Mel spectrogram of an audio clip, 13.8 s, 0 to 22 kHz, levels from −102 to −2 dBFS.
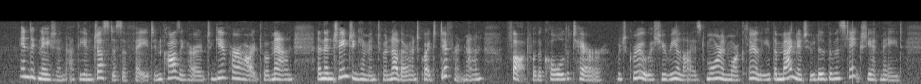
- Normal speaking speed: No, fast, 210 wpm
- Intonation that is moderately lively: Yes, average, 3.3 semitones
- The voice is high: Yes, high, 240 Hz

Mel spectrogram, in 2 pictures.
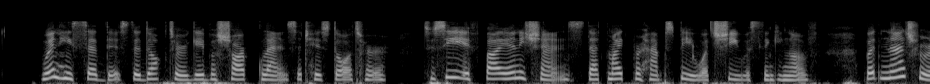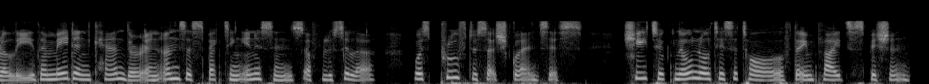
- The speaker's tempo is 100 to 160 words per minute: No, average, 170 wpm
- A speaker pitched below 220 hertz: No, high, 235 Hz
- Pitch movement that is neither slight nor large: Yes, average, 3.2 semitones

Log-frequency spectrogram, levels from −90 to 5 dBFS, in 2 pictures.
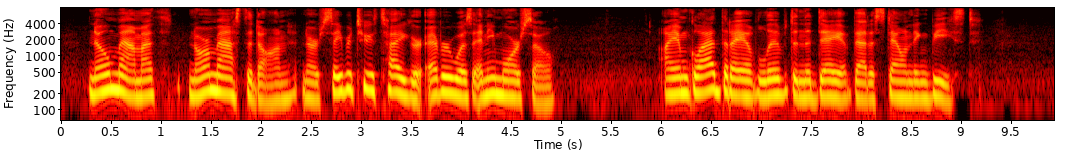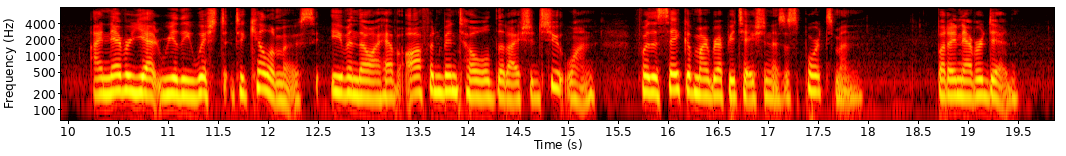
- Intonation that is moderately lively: Yes, average, 3.4 semitones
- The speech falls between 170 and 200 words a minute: Yes, average, 180 wpm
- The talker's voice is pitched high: No, medium, 180 Hz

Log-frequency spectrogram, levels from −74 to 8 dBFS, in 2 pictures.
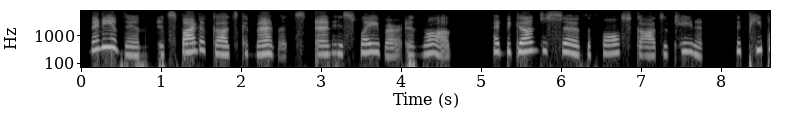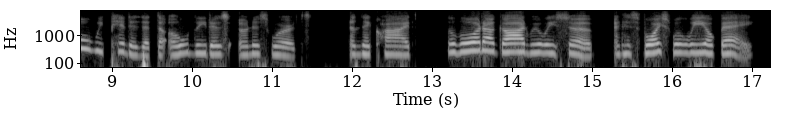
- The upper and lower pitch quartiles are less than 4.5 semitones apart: Yes, average, 3.5 semitones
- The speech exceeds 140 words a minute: Yes, average, 165 wpm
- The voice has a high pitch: Yes, high, 230 Hz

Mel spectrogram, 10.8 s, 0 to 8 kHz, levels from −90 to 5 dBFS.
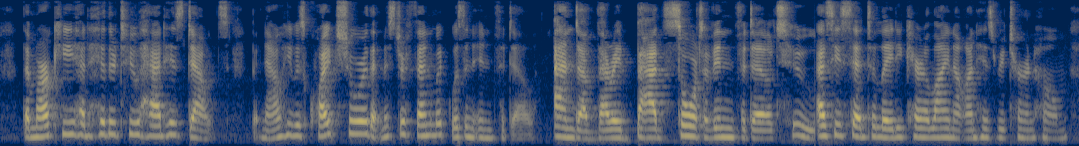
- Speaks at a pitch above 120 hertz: Yes, high, 190 Hz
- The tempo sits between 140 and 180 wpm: No, fast, 205 wpm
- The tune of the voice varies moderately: Yes, average, 3.7 semitones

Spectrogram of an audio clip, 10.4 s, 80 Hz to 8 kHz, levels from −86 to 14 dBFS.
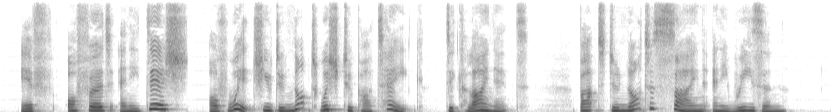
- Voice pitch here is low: No, high, 220 Hz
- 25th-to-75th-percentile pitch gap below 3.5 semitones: No, average, 4.7 semitones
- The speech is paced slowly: Yes, slow, 115 wpm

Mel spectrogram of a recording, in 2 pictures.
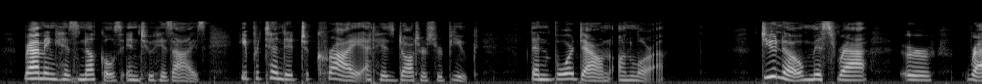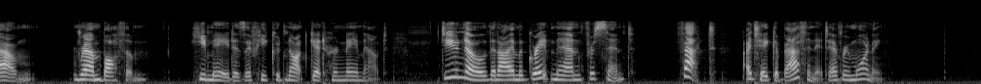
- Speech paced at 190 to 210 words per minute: No, average, 165 wpm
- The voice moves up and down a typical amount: Yes, average, 3.3 semitones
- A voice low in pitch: No, high, 210 Hz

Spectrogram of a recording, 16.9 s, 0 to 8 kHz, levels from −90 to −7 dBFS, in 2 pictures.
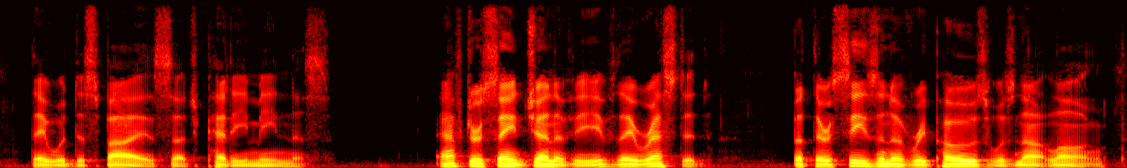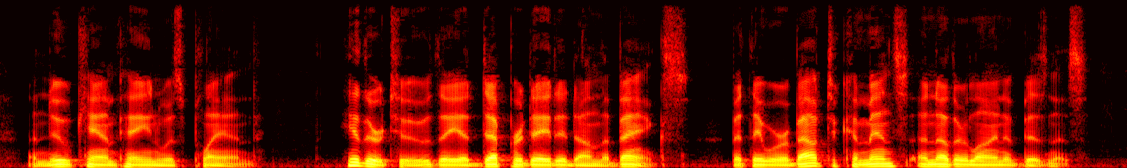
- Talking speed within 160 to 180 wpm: No, average, 145 wpm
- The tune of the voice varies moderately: Yes, average, 4.2 semitones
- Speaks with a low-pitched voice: Yes, very low, 90 Hz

